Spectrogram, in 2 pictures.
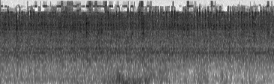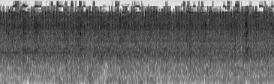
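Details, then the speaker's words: Idling engine with the VVT-i electrical connector unplugged and the engine management light on: light, uneven metallic rattle over the running note, suspected timing chain or cam gears, not confirmed; mechanical issue, car has drivability problems. "going out you can actually still hear the camchain rattling so and whether it's a cam chain whether it's um the gears you can hear the battle"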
